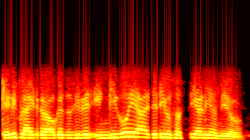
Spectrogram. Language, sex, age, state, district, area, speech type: Punjabi, male, 18-30, Punjab, Ludhiana, rural, conversation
